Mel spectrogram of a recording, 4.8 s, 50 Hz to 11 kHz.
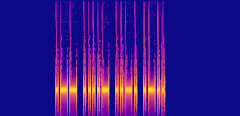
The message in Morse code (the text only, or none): W4FL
